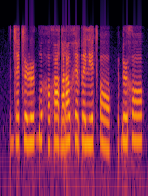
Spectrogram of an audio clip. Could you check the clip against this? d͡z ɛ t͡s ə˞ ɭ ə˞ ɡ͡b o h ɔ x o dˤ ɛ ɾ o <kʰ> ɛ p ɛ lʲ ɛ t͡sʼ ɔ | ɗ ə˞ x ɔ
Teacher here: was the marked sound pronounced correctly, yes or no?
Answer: no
